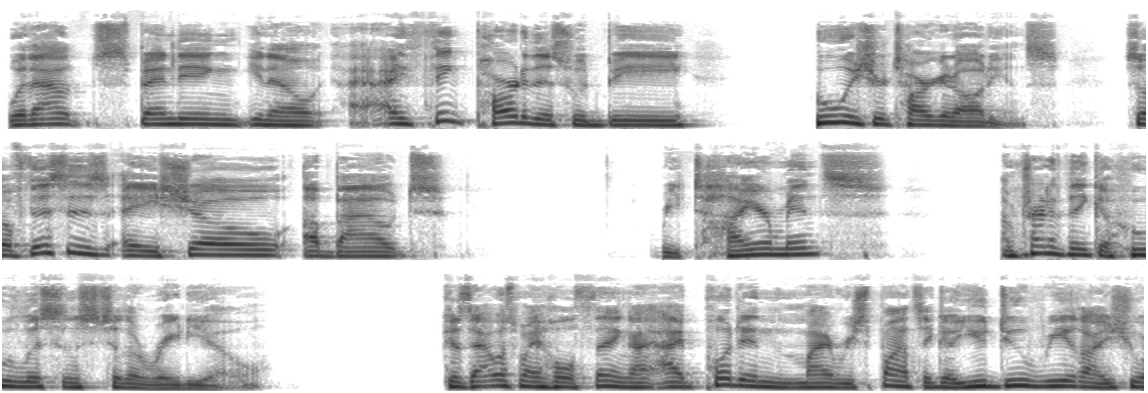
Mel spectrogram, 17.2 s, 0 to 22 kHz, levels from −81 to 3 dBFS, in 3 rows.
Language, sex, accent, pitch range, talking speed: English, male, American, 130-165 Hz, 180 wpm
